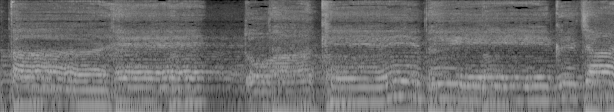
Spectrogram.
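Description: Wordless vocal interlude of a naat: layered voices chant a melody over a low sustained drone, with a short dip in loudness about two seconds in.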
